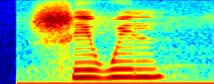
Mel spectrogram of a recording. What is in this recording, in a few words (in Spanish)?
"mucho bastante", qanjobal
